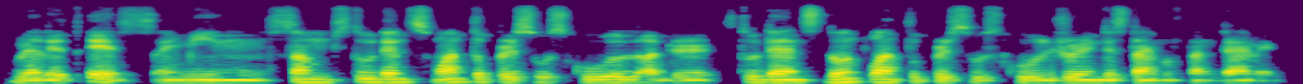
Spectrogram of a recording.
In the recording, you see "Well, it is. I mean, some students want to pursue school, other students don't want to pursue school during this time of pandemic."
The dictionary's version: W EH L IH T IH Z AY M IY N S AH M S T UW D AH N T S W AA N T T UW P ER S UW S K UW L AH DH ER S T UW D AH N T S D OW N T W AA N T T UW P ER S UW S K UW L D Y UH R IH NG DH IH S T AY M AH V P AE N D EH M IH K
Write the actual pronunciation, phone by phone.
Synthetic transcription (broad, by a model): W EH L IH T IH S AY M IY N S AH M S T UW D AH N T S W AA N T T UW P ER S UW S K UW L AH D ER S T UW D AH N T S D OW N T W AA N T T UW P ER S UW S K UW L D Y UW R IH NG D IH S T AY M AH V P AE N D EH M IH K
